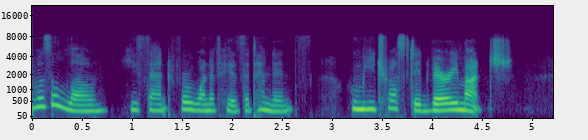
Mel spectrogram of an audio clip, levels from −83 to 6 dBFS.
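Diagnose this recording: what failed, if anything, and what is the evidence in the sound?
The codec stage failed first, and the damage runs through the whole recording. The speech carries heavy Opus voice compression. Nothing reaches above about 8.6 kHz, so the top is cut off. The speech sounds hoarse, with a slightly robotic, muffled grain. The sound points to about 10 kbps in the SILK linear-prediction mode, coded in 20 ms frames. At that rate the excitation is quantised coarsely, and detail is lost.

A second change starts at 3.72 s and lasts to the end. There is a silence of about 20 ms. Then the band narrows to nothing above about 7.2 kHz, and the tone turns duller. The level shifts by around 5 dB. A new, faint noise floor appears, roughly 50 dB below the speech. This is likely an input switched to a poorer device at the capture stage, with its own response and its own noise.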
